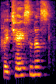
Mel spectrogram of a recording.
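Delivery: high, loud urgent questions; mock panic. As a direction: act out alarm at being chased. Acted panic in the getaway car.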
